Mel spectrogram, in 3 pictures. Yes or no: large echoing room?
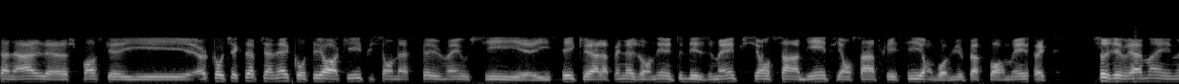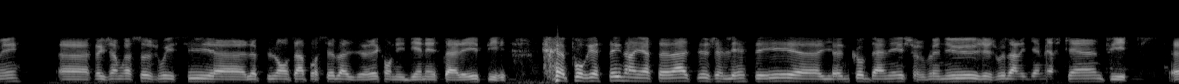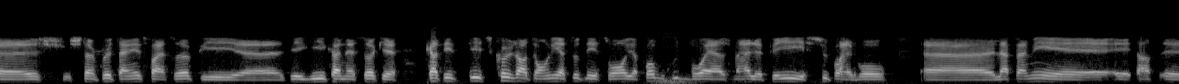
no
